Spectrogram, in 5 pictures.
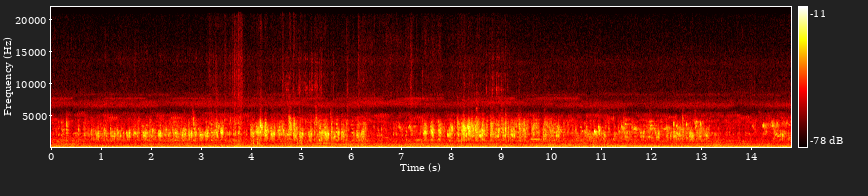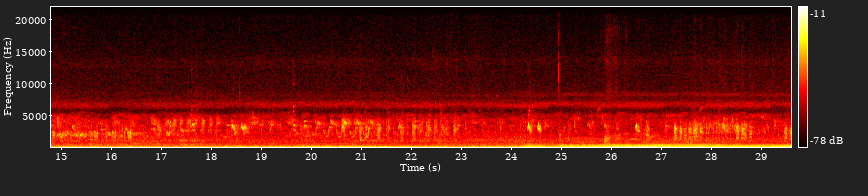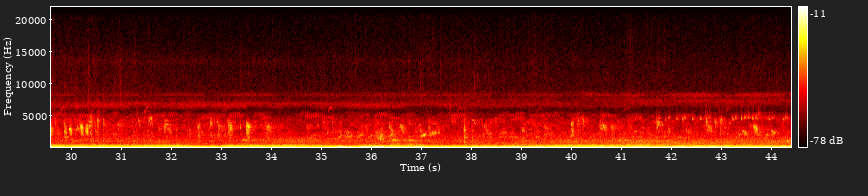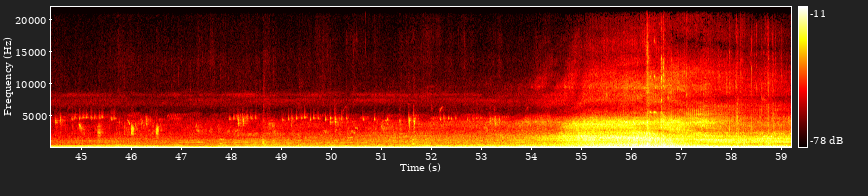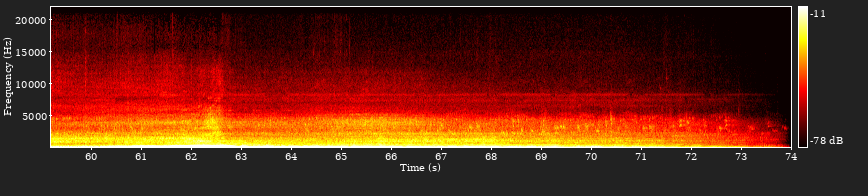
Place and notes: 大埤池產業道路, Dawu Township - Bird and Dog
Mountain Settlement, Bird call, Traffic sound, Dog barking
Binaural recordings, Sony PCM D100+ Soundman OKM II
Taitung County, Taiwan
